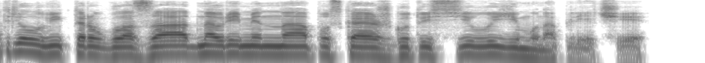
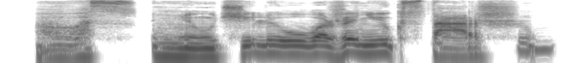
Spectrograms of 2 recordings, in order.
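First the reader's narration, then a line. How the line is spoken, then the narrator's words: Old man hissing. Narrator (Russian): прошипел старик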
